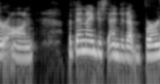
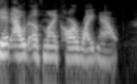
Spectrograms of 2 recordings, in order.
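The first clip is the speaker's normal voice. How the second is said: firm commanding tone, lower pitch; 3 semitones lower than usual. Retelling ordering a child out of the car: imitating own commanding tone. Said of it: "when I say it in a certain tone".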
